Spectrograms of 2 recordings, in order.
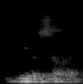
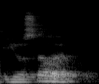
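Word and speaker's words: Biot–Savart: analogous to that one in magnetostatic is the Biot-Savart law. It is pronounced as Biot-Savart. If you go to university physics, then it has been pronounced there as well. It is to be pronounced as Biot-Savart, not as Biot-Savart.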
